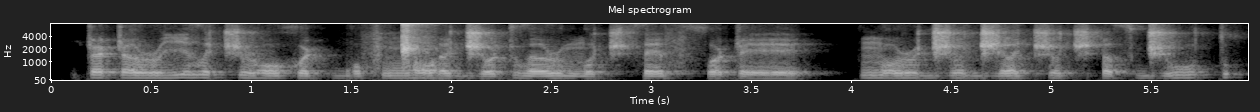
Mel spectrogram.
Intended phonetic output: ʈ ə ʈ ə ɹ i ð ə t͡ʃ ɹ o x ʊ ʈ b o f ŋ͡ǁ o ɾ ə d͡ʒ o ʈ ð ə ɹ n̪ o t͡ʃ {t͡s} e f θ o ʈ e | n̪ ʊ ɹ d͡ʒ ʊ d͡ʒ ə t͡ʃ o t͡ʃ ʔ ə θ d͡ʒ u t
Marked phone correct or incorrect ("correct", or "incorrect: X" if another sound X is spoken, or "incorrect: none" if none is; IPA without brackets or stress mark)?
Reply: incorrect: θ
